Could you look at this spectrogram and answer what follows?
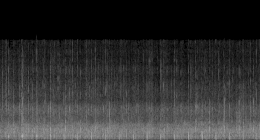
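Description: Applause from a church congregation during an evening conference service, a steady mid-level wash of clapping with distinct individual claps standing out rhythmically throughout.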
